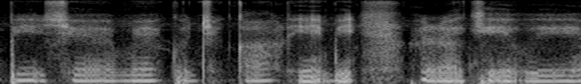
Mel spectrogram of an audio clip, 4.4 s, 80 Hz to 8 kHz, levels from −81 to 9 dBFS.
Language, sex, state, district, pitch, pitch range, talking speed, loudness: Hindi, female, Bihar, Kishanganj, 200 Hz, 190-205 Hz, 110 wpm, -23 LUFS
